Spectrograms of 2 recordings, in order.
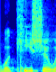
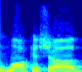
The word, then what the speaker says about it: Waukesha: Did I pronounce that right? – It's actually Waukesha, but hearing East Coast people trying to pronounce, you know, city names in Wisconsin is always fun. So maybe we should just leave that one on there. But it's, it's in Waukesha, so small town Wisconsin.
